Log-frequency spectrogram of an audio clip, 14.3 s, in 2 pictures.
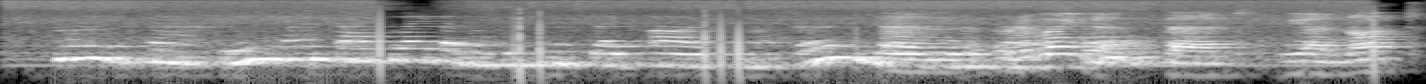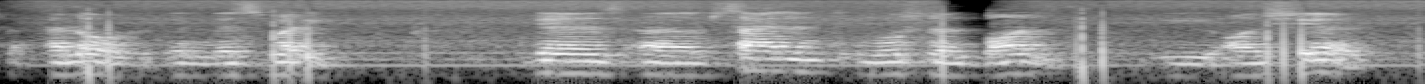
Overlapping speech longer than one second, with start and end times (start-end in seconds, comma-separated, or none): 4.4-5.6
